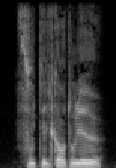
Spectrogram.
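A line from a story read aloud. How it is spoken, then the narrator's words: Harsh, cutting voice. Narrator (French): coupa-t-il d'une voix dure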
